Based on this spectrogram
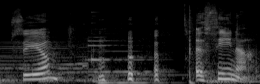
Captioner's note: laughs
